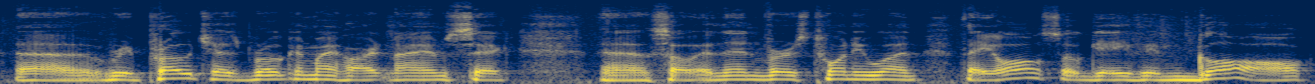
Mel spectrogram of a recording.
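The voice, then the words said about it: Raspy, strained voice. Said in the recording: “Sorry about my throat. I don't know why it's just raspy tonight.”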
